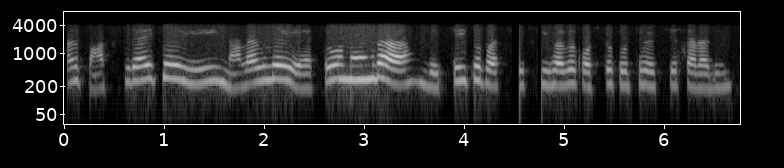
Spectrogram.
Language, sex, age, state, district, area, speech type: Bengali, female, 30-45, West Bengal, Purba Medinipur, rural, conversation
